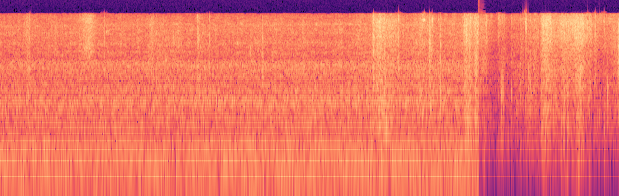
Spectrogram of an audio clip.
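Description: A vehicle engine roars as it drives over snow.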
